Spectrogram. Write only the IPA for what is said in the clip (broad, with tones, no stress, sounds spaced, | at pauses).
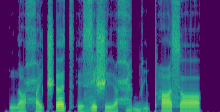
n ɑ˩ ħ ɛ˩ t͡ʃʼ ɜ˥ t͡sʼ ɪ˩ z ɪ˥ ʃ ɪː˩ ħ ɛ̤˥ b ḭ˩ pʰ ɑ˥ s ɒ˥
